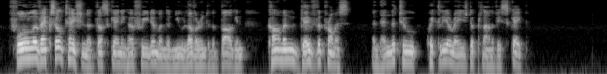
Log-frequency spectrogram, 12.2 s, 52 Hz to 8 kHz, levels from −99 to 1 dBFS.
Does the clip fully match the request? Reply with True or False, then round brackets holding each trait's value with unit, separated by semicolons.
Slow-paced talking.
False (145 wpm)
